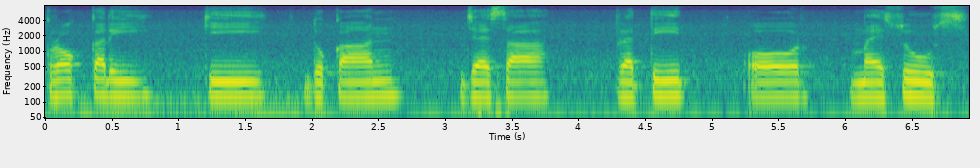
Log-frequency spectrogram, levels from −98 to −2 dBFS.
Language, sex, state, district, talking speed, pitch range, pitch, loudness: Hindi, male, Madhya Pradesh, Dhar, 60 wpm, 125-130 Hz, 130 Hz, -13 LUFS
